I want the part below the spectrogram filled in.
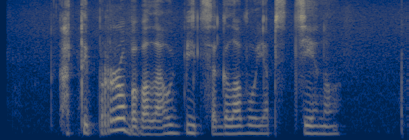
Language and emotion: Russian, angry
